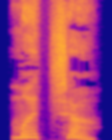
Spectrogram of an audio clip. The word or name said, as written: ಮೋಚ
